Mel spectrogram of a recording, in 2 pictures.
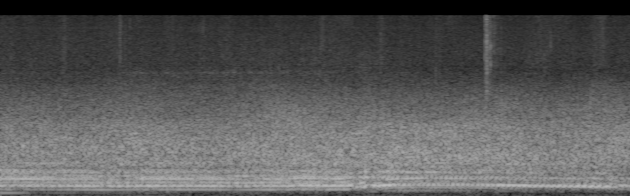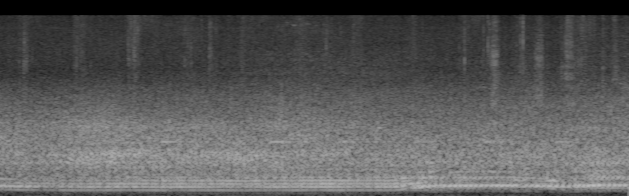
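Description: An engine running steadily, its pitch rising a little twice.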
